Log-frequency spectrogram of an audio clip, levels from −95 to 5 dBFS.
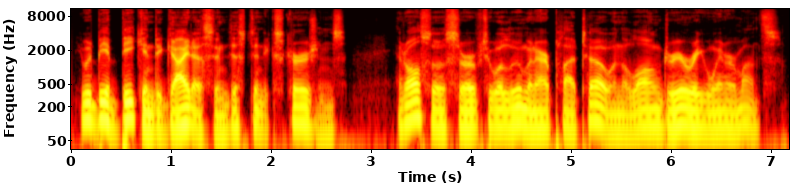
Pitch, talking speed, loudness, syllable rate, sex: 90 Hz, 200 wpm, -19 LUFS, 5.7 syllables/s, male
